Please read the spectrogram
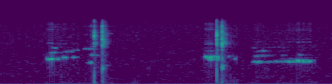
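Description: Near silence with a few faint clicks in quick pairs, about a second in and again near three seconds in, like a computer mouse being clicked. A faint steady tone sounds briefly near the end.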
